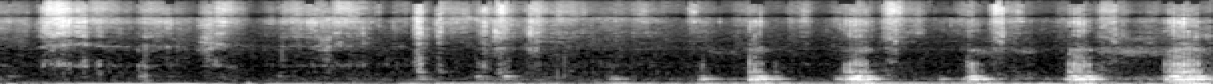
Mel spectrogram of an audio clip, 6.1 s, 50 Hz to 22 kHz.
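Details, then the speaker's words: 2nd-gen Yamaha FZ1 salvage bike, rotor/stator out: rough, gritty, notchy scraping as the rotor is turned by hand in the case bearing, showing play and resisting turning; bearings likely need replacement. "bearing should have be making that noise and like I said I when I tried to spin it by hand that doesn't want to turn something tells me that this bearing is in need of replacement"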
